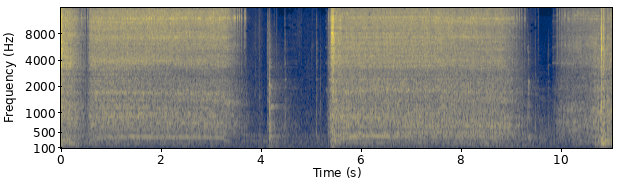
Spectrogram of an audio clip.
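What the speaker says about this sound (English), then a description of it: "We'll take a T40 Torx bit and remove these screws that are holding this on." A ratchet driving a T40 Torx bit clicks rapidly and steadily while removing screws from a protective metal plate on a 2020 GM vehicle, in two long close-up bursts separated by a brief pause, with no talking.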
